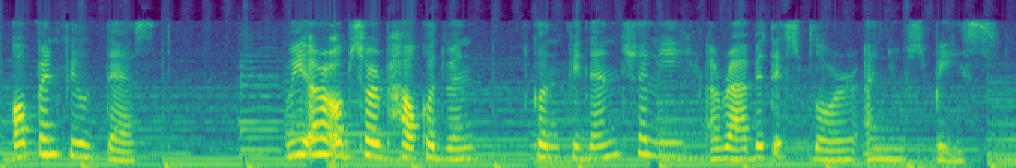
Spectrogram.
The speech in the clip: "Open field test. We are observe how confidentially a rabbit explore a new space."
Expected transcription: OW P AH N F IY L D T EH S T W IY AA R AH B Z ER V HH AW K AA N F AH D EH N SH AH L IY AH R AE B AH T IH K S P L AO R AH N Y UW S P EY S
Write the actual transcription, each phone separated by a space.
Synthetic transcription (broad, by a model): OW P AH N F IY L D T EH S T W IY AA R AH B S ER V HH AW K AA N F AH D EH N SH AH L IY AH R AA B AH T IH K S P L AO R AH N Y UW S P EY S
